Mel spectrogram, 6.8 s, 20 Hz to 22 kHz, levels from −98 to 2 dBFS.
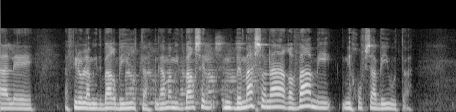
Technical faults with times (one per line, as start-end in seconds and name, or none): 1.62-4.06 feedback echo between two devices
